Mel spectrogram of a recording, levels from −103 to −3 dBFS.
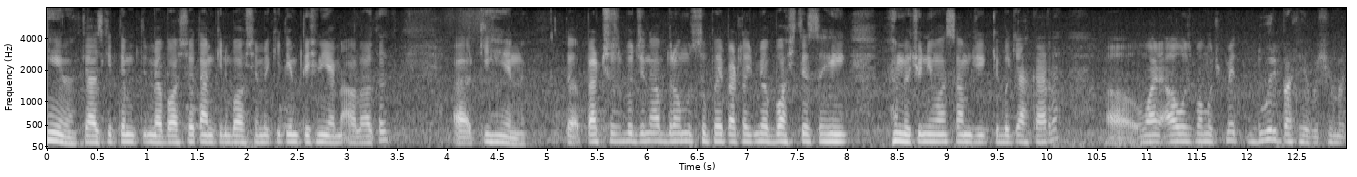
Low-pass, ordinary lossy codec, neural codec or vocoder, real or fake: none; none; none; real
